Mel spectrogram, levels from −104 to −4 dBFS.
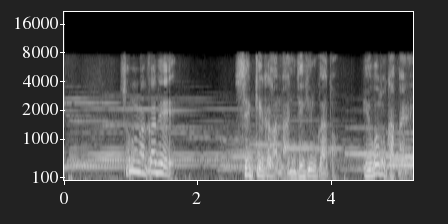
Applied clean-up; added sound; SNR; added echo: none; none; none; none.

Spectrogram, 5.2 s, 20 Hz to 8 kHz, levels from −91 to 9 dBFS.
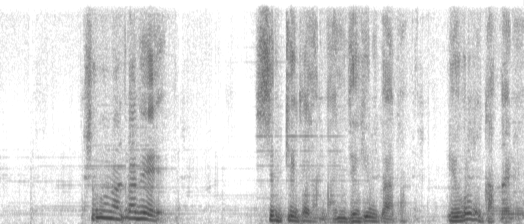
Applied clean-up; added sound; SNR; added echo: neural separator model SepFormer DNS4.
